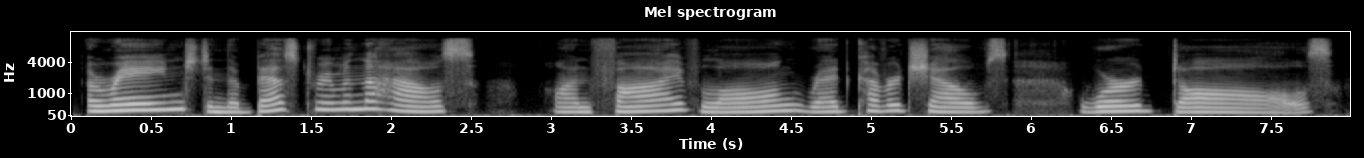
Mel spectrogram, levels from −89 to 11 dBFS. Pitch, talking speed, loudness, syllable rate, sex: 225 Hz, 120 wpm, -16 LUFS, 3.4 syllables/s, female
